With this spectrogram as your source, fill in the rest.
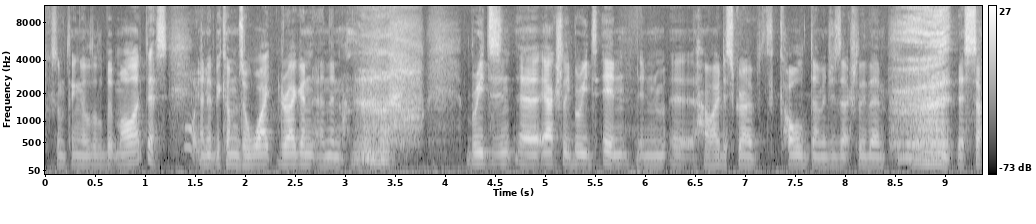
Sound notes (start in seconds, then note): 3.0 hrrrrrrrrg; 8.4 hrrrrrrrgggh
